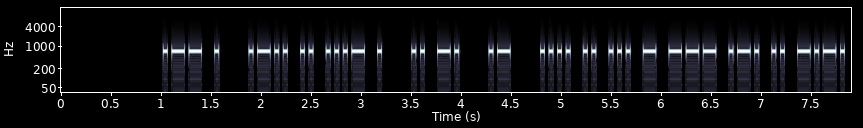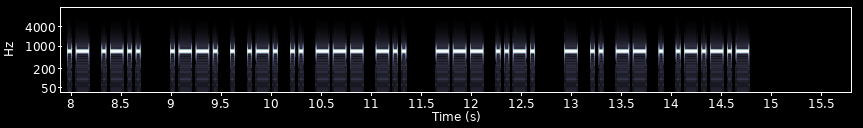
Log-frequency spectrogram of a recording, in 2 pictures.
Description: Morse code, heard as a keyed tone, about 27 wpm, 700 Hz. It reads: WE LIVE IN A HISTORICAL PERIOD OF TIME.
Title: Sentences from Top 1000 Words - Review Part 5 - 28wpm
